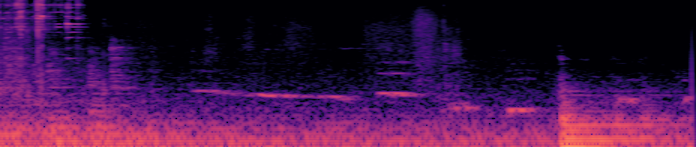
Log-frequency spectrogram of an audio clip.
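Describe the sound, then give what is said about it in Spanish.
A brief jingle of metal keys being taken out at the door of a second-floor apartment at the start, then a low hum with faint tonal whines and a single dull knock near the end. “Se acerca a la puerta del segundo derecha y saca las llaves.”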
